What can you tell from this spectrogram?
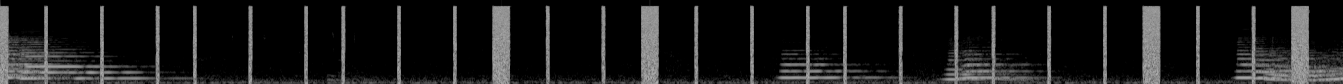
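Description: Unaccompanied saxophone playing a blues line: a falling phrase that dies away, a few seconds' pause, two short groups of notes, then a note that slides up and back down near the end. A train of sharp, loud clicks, about two a second, cuts across the music.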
